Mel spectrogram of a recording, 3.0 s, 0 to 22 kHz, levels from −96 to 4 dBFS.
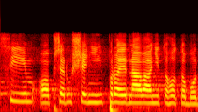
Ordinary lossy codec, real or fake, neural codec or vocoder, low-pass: Opus, 64 kbps; real; none; 7.2 kHz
